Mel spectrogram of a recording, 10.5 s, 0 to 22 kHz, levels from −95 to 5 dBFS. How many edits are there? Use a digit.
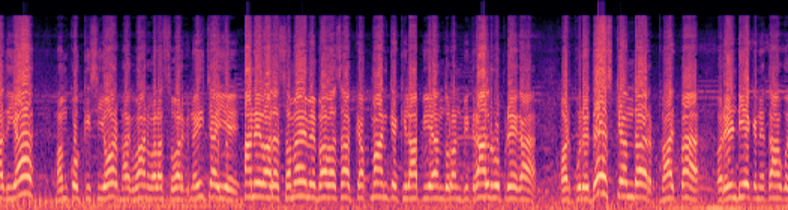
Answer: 2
